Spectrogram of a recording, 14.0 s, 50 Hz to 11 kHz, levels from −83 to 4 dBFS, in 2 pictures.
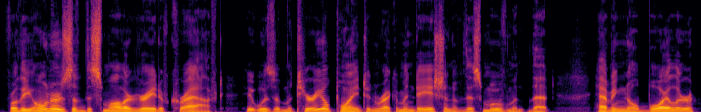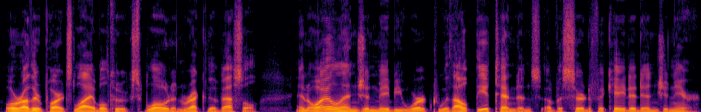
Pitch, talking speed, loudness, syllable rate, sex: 105 Hz, 195 wpm, -18 LUFS, 6.0 syllables/s, male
